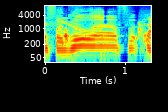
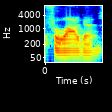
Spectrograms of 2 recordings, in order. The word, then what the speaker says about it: Fuaga: Fagua. – I know. Like, so it's Taliese and then Fuaga.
